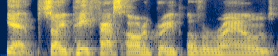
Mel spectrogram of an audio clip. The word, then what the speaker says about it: PFAS: PFAS? – That's how we pronounce it. There are, I think, various other pronunciations, but we start with PFAS.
